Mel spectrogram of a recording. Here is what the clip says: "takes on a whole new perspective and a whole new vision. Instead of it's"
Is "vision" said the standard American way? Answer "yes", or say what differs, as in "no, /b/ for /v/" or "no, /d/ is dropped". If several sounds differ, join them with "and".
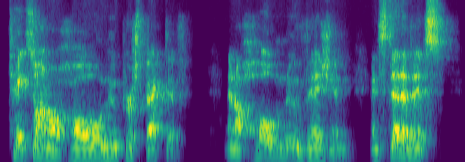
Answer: yes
